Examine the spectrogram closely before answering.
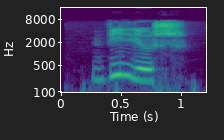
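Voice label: "вильыш", Komi, female; audio dict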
